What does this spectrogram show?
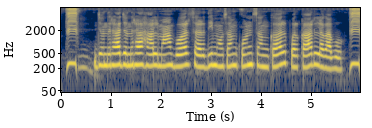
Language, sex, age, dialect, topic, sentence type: Chhattisgarhi, female, 18-24, Eastern, agriculture, question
